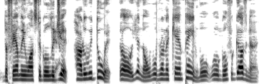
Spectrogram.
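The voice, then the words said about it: Poorly done put-on accent. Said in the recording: “that was the worst accent ever”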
